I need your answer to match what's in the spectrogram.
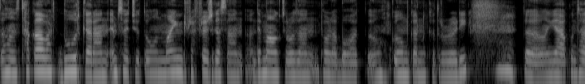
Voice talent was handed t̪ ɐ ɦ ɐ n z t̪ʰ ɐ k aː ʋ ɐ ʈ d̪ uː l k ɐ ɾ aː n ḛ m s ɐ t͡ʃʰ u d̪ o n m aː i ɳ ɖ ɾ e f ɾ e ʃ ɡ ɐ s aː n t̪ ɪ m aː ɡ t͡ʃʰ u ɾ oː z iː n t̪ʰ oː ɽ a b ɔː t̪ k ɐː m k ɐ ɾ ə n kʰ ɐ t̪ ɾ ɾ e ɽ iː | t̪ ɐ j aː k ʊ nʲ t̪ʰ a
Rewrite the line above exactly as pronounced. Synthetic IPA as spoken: t̪ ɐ ɦ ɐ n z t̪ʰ ɐ k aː ʋ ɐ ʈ d̪ uː ɾ k ɐ ɾ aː n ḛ m s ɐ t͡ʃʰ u t̪ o n m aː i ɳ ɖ ɾ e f ɾ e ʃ ɡ ɐ s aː n d̪ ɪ m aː ɡ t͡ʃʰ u ɾ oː z aː n t̪ʰ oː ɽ a b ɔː t̪ k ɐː m k ɐ ɾ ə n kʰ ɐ t̪ ɾ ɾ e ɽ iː | t̪ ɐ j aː k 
